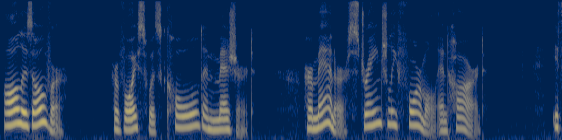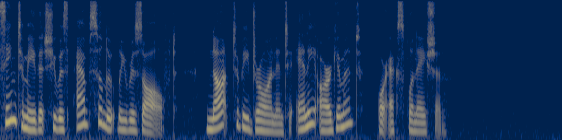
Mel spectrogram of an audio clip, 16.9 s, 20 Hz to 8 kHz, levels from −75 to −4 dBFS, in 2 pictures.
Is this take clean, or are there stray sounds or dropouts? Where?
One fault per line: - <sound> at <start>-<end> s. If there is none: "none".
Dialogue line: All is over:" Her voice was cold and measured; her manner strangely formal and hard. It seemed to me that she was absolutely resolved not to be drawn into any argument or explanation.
none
